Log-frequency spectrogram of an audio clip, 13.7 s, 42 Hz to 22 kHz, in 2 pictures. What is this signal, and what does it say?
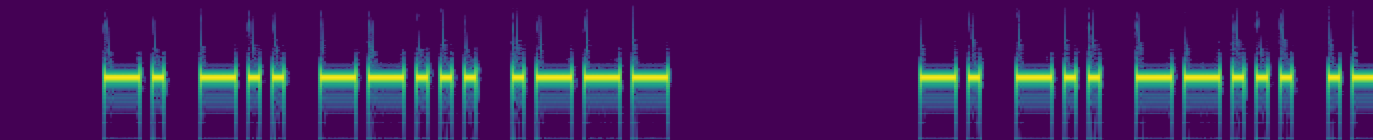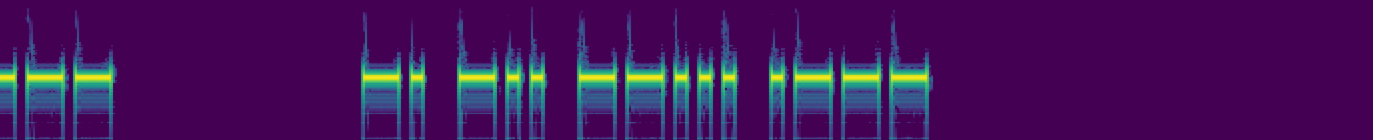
Morse code, heard as a keyed tone, about 20 wpm, 700 Hz. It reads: ND7J ND7J ND7J
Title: USA Call Signs - 4 Characters - Repeated 3x - 20wpm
